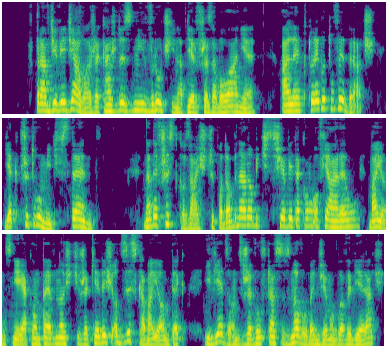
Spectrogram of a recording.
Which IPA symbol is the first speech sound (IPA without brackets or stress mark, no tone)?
f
